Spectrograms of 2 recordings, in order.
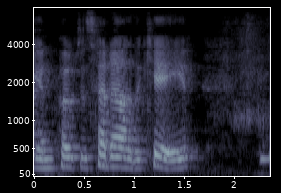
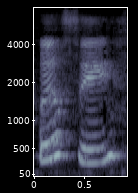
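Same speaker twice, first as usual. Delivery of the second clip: knowing laugh; 8 semitones higher than usual. Acted. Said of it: "laughing to herself".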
